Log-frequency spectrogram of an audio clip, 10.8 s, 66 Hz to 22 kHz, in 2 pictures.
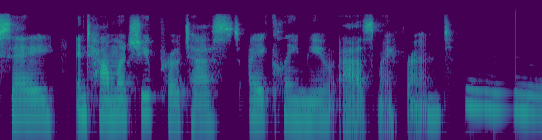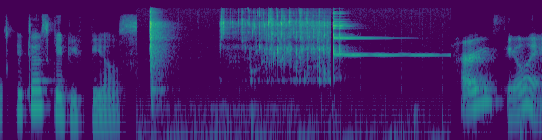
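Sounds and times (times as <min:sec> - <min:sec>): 
speech: 0:00.0 - 0:07.7, 0:10.0 - 0:10.8
water sloshing in a glass: 0:07.6 - 0:09.4
glass set down with a clear lingering ring: 0:08.8 - 0:10.0.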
